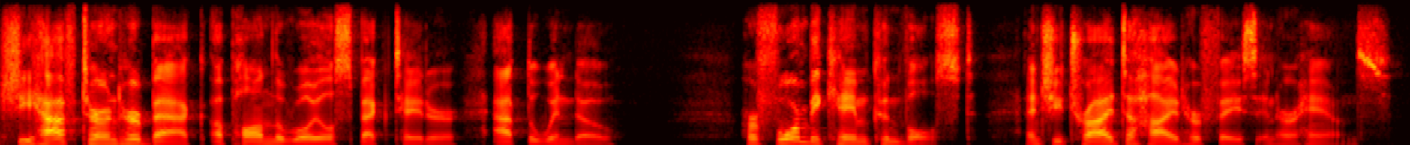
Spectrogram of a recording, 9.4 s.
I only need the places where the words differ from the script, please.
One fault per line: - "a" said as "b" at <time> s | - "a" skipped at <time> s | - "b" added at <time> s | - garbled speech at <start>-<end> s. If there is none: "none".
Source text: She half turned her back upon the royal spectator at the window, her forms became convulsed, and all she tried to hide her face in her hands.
- "forms" said as "form" at 5.0 s
- "all" skipped at 7.0 s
